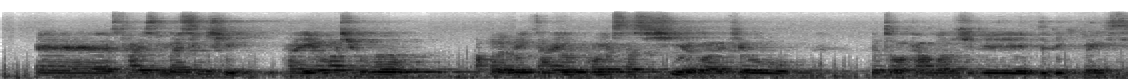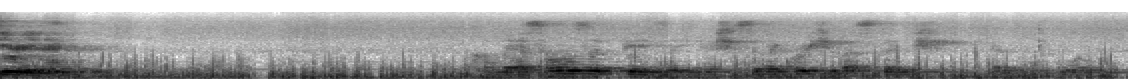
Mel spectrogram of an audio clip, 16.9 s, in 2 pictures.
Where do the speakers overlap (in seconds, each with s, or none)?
none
